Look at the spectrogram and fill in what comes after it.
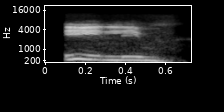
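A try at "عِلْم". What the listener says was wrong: लिम नहीं लम, इलम, ये जैसे इस्मा, ठीक है, वो इद्रिब में होता है दोनों जेर, यहाँ इस्मा की तरह इलम, ठीक है,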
